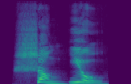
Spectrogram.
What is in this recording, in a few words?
"sheng4 you4", Chinese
